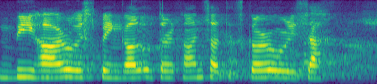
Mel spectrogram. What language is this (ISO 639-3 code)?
nep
